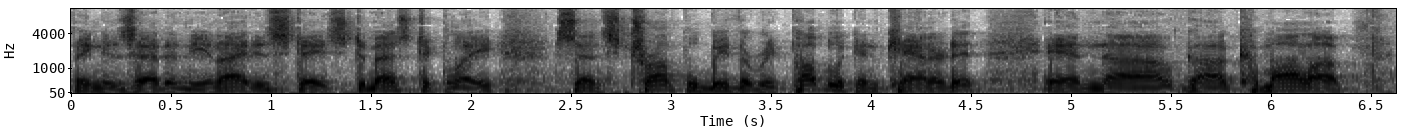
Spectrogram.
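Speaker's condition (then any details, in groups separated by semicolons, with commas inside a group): No condition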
